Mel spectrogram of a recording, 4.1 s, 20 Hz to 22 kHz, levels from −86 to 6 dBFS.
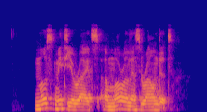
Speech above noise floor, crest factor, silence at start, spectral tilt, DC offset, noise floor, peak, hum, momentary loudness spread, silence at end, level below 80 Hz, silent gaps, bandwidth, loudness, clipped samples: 52 dB; 14 dB; 0.7 s; -5 dB/octave; under 0.1%; -71 dBFS; -8 dBFS; none; 4 LU; 0.7 s; -62 dBFS; none; 9.2 kHz; -20 LUFS; under 0.1%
